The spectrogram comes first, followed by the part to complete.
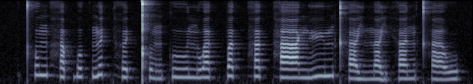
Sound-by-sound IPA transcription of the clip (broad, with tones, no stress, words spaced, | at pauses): t̪ʰʊ˥ŋ hɐ˧p̚ wʊ˨k̚n̪ɵ˥t̚ hɵ˨˥t̚kʰʊ˨˩ŋkuː˨n wɐ˧k̚pɐ˥k̚hɐ˥k̚haː˧ŋ yː˥mkʰɐ˨j n̪ɐ˨˩jhɐ˨˧nkʰɐ˨˧w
